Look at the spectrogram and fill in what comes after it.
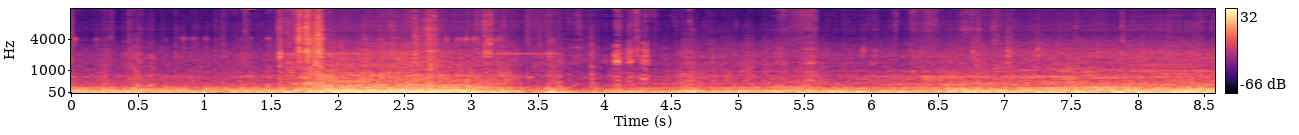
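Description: Smart fortwo's small three-cylinder petrol engine running under load with road noise, heard from inside the cabin while driving. The level dips briefly about three and a half seconds in, and the engine note rises toward the end.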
